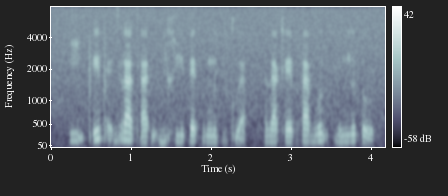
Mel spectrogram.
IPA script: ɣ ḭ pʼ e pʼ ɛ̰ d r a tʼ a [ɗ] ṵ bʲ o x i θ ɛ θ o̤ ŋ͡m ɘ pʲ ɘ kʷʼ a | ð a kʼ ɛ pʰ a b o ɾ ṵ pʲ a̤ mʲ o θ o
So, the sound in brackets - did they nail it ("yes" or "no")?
yes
